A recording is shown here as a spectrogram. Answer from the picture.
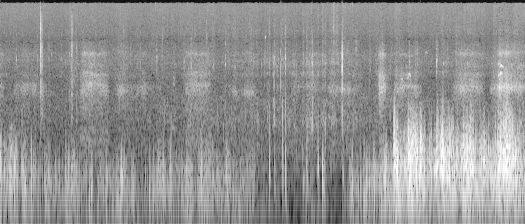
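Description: Skewbald pony's hooves beating on grass at a canter, with a jump over a log partway through. The hoofbeats grow louder near the end.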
